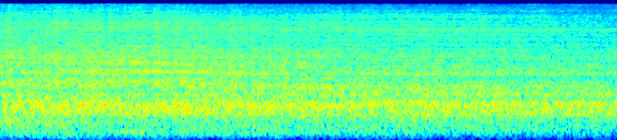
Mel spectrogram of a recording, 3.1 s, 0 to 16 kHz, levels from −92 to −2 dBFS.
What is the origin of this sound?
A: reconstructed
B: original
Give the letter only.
B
